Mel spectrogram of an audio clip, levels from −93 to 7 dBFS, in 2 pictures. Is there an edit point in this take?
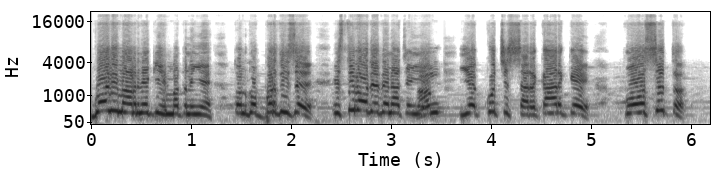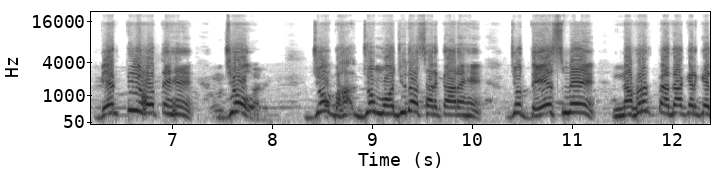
yes; 1 cut; at 3.5 s

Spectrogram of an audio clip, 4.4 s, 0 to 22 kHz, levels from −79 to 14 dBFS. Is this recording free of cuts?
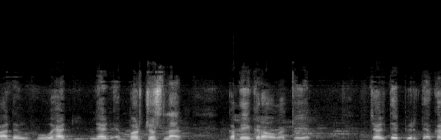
no; 1 cut; at 2.3 s

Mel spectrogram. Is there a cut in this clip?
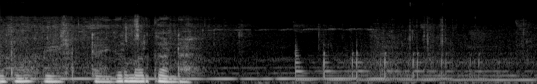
no; 0 cuts

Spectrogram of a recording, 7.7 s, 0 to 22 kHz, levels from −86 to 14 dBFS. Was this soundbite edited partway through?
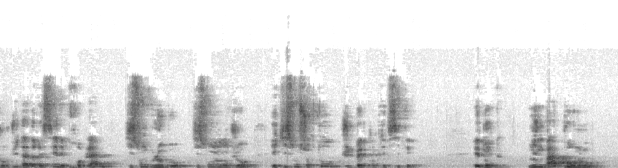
no; 0 cuts

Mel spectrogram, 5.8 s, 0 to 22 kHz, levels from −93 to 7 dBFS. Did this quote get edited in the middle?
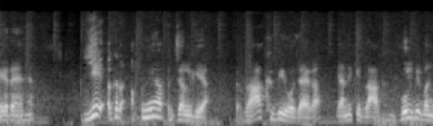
no; 0 cuts

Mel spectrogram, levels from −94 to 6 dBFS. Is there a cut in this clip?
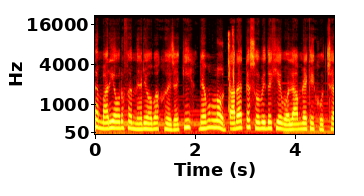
yes; 1 cut; at 2.6 s

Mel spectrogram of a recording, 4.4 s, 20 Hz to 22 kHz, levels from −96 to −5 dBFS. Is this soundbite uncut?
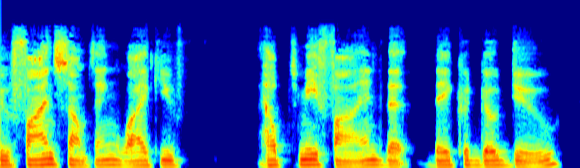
yes; 0 cuts

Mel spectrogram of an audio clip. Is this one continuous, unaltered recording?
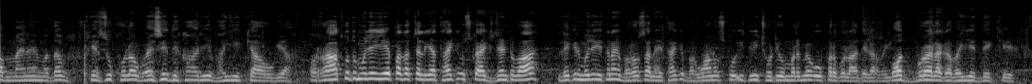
yes; 0 cuts

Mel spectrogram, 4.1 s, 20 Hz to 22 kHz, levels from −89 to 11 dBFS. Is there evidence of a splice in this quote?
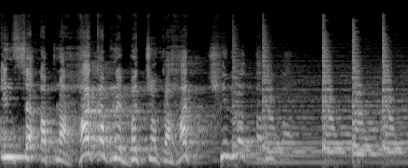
yes; 1 cut; at 2.6 s

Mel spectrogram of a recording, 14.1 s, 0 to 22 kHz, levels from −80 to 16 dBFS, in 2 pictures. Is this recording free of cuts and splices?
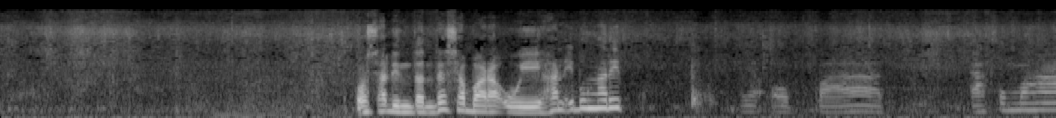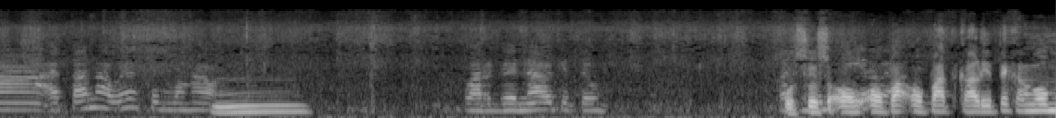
yes; 0 cuts

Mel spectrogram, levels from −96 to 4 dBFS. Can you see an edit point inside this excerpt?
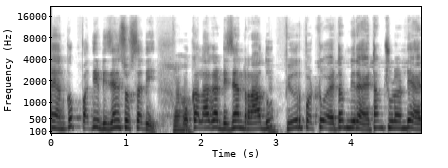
yes; 1 cut; at 3.0 s

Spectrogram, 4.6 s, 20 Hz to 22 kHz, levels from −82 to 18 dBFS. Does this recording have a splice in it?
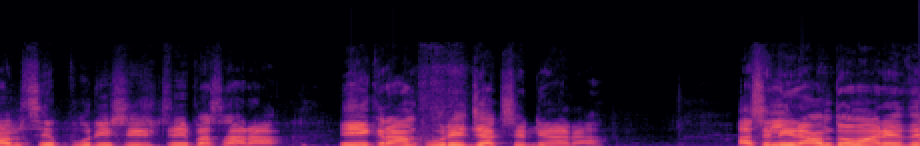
no; 0 cuts

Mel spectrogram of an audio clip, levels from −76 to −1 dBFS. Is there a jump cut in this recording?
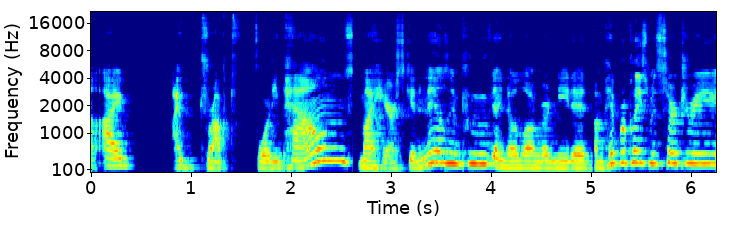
yes; 2 cuts; at 2.6 s, 5.1 s

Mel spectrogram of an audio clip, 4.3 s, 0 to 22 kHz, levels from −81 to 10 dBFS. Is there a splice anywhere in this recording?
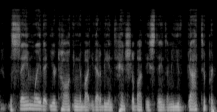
no; 0 cuts

